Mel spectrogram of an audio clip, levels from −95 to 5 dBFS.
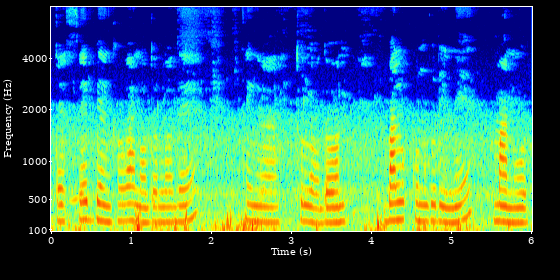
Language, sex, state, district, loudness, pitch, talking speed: Chakma, female, Tripura, Dhalai, -19 LUFS, 195 Hz, 90 wpm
